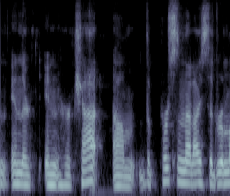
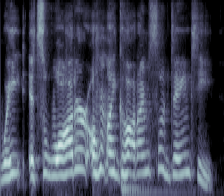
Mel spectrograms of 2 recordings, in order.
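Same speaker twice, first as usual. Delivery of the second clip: put-on very high, loud, shrieking, panicked freak-out; 11 semitones higher, 7 dB louder than usual. Retelling how she reacted on finding her drink was water: imitating someone freaking out. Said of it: "she flips the fuck out".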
